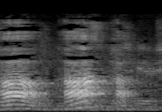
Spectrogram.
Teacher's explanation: ফুসফুস থেকে ভিতর দিয়ে একটা ধ্বনি উৎপাদন হয়, এটাকে বলে কণ্ঠ নালীয় ধ্বনি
